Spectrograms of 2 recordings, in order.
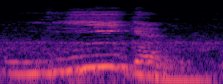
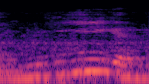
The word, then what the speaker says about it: liegen: It is a E long.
